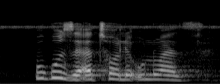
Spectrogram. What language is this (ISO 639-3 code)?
zul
